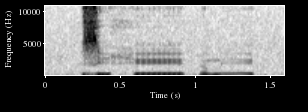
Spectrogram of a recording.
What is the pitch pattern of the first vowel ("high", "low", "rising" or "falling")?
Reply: high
